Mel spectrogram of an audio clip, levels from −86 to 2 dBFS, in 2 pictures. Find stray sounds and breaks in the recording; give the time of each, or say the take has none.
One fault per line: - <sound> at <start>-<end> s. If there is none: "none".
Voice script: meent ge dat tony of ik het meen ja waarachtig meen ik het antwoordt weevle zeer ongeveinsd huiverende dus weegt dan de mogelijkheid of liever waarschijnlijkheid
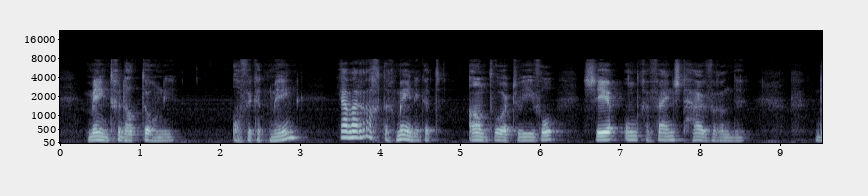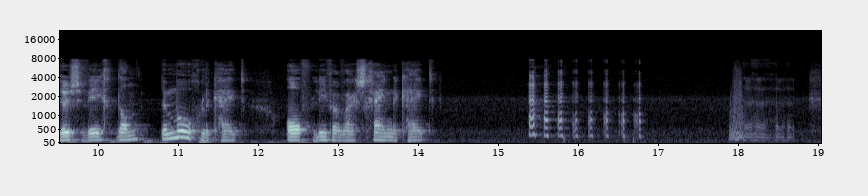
- laugh at 15.4-16.9 s
- laugh at 17.9-18.8 s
